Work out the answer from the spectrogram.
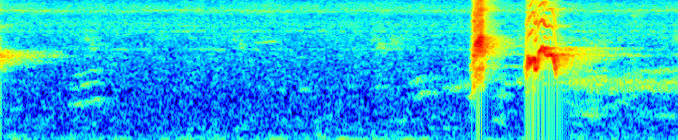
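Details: Lure sound for catching the attention of sooty-headed bulbuls: a single loud, rasping double burst after a quiet stretch, the second note trailing off buzzily.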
